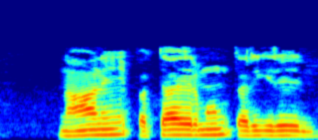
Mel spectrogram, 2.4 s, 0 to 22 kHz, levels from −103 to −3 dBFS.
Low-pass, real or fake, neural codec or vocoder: 5.4 kHz; real; none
